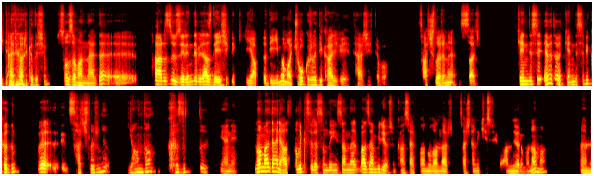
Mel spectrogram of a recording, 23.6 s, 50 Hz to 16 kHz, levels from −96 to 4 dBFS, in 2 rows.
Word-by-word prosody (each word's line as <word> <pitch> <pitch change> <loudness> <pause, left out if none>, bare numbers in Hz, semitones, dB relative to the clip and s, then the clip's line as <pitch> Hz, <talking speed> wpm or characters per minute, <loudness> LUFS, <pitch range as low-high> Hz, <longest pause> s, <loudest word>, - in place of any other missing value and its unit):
bir - - -18
tane 125 -4 +4
arkadaşım 125 0 +1
son 135 - -2
zamanlarda, 105 - +1
eee, 460 -2 -6 0.5
tarzı 145 +1 +6
üzerinde 120 +2 +2
biraz 125 -2 +5
değişiklik 110 -3 0 0.2
yaptı 100 0 -2
diyeyim 100 +4 -3
ama 105 -8 +4
çok 130 -5 +1
radikal 105 -2 0
bir 90 -2 -10
tercihti 85 -2 -9
bu. - - -16 0.6
Saçlarını 105 +1 -2
saç - - -3 0.8
kendisi, 140 +5 +3
evet 160 +5 +5
evet 160 -7 +2
kendisi 125 +5 -5
bir 155 -1 -3
kadın 150 +2 0 0.4
ve 460 -1 +10 0.4
saçlarını 140 +6 -5 0.4
yandan 145 +7 -5 0.2
kazıttı 150 +2 -8 0.2
yani. 95 -2 -11 0.4
Normalde, 175 +3 +6
hani, 170 -3 +3
hastalık 130 +4 0
sırasında 120 -3 -4
insanlar 120 +1 -4
bazen 135 0 +2
biliyorsun, 115 -7 -4
kanser 100 0 -8
falan 95 0 -5
olanlar 95 0 -3
saçlarını 95 -2 -10
kesiyor, - - -11 0.2
anlıyorum 95 -3 -5
onu 95 +5 -3
ama, 145 0 -4 0.7
eee 105 - -3
125 Hz, 120 wpm, -23 LUFS, 100-145 Hz, 0.8 s, ve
